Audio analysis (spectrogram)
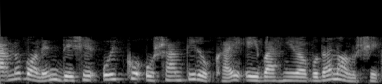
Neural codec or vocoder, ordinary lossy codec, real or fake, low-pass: vocoder, 44.1 kHz, 80 mel bands, Vocos; none; fake; 3.6 kHz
